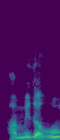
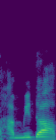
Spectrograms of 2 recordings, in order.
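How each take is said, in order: First: The word ends with a final 'hu' syllable. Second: The word stops without the final 'hu' syllable. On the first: The speaker calls it wrong. "हमीदा हु मत बोलिए" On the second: The speaker calls it right. "हमीदा बोल के रुकना पड़ेगा"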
